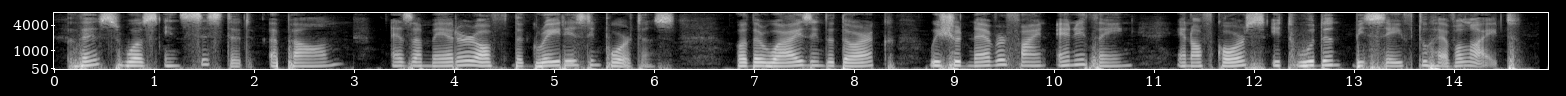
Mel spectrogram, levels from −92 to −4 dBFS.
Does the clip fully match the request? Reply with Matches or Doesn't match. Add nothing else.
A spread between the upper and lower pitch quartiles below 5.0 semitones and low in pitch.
Doesn't match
